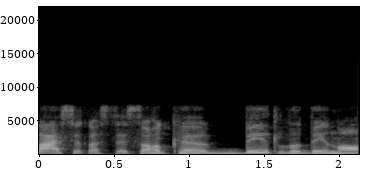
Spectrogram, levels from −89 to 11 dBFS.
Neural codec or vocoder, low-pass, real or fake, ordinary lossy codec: codec, 16 kHz, 4 kbps, FunCodec, trained on LibriTTS, 50 frames a second; 7.2 kHz; fake; Opus, 64 kbps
